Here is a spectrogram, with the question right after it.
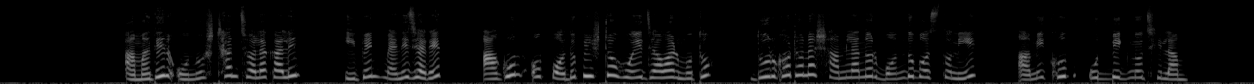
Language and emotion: Bengali, fearful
